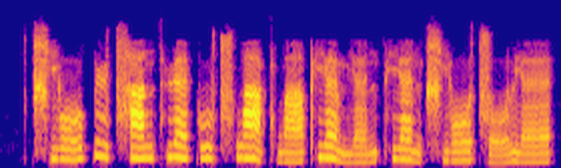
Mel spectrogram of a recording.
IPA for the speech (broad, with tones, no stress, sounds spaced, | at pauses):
t͡ɕʰ j o˧˥ ʊ̯ p y˥˩ t͡sʰ a˥ n t̪ʰ ɥ ɛ˥˧ k u˥˧ t͡sʰ w ä˥˩ kʰ w ä˧˥ pʰ j ɛ˥˩ m j ɛ˧˥ n pʰ j ɛ˥˩ n t͡ɕʰ j o˥ ʊ̯ t͡s o˧˥ ʊ̯ l j ɛ˥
